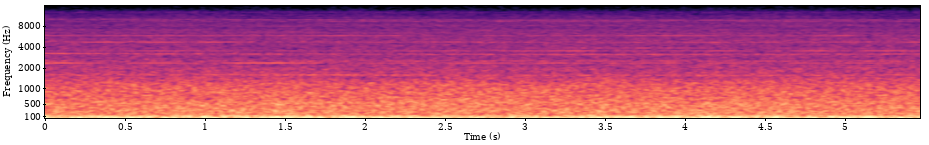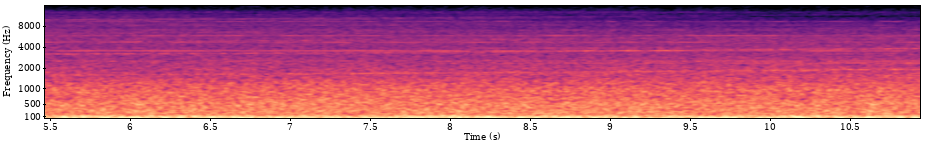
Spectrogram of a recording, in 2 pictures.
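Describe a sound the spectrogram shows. An airliner's jet engines roar steadily.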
